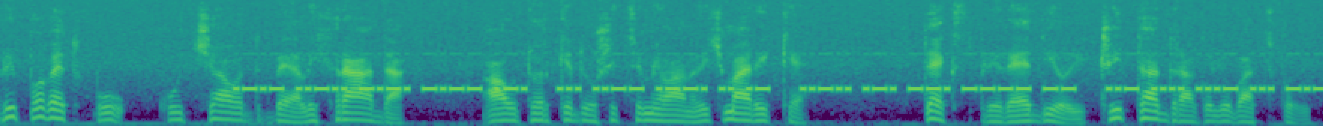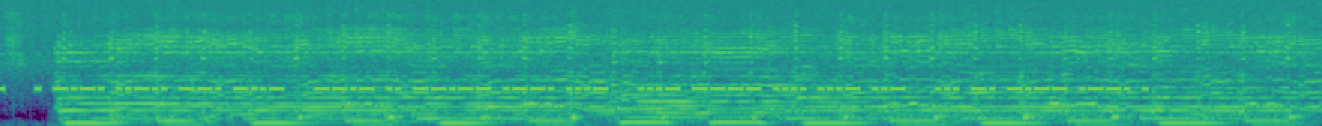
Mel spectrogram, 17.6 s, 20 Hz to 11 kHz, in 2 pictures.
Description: Morse code (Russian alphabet), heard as a keyed tone, machine-sent, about 40 wpm, 950 Hz. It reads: ЯЭЦЫР СЮПИА ЭРГШМ УХЖСК ЕЦЭГЬ ЩИЪПЖ ЖШХЖУ СНЫПЕ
